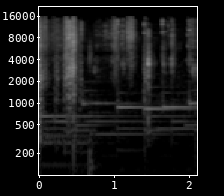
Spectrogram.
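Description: Paper dollar bills rustling and flicking in the hands as they are counted and handled, a few short crisp rustles over soft background music with long held notes.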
